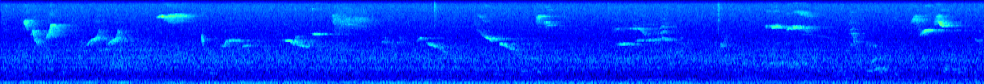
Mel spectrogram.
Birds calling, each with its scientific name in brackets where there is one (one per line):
Gray Catbird (Dumetella carolinensis)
